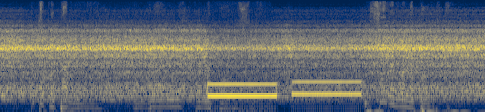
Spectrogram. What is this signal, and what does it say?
Aircraft SELCAL, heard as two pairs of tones, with radio static and speech in Italian. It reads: BH-CJ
